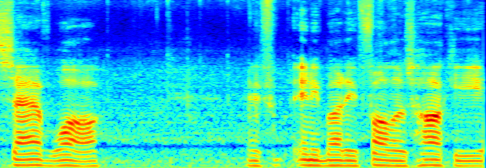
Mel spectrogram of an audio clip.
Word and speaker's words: Savoy: of artwork this is a sidewall leather not savoie or Savoye it's savoir if anybody follows hockey it's just like Patrick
